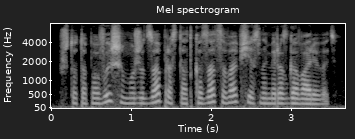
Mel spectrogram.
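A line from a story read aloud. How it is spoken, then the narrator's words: Whispering court mage. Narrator (Russian): также шепотом ответил его придворный маг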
